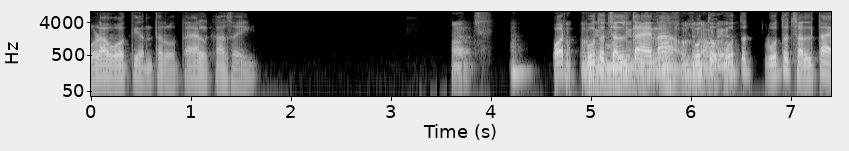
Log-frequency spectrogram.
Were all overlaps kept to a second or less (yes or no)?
no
